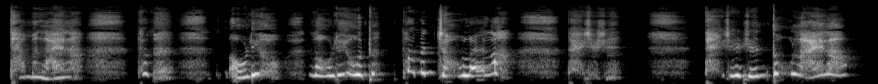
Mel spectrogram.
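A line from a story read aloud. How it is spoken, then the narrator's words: Breathless, panting. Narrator (Chinese): 机灵喘着粗气，上气不接下气地说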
